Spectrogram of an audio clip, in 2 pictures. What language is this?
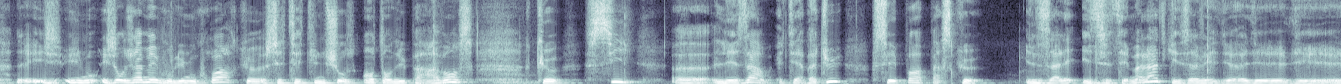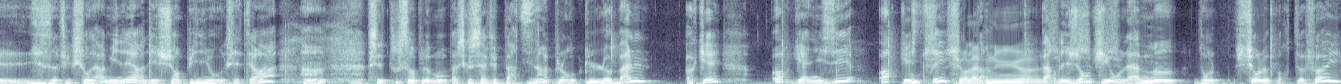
French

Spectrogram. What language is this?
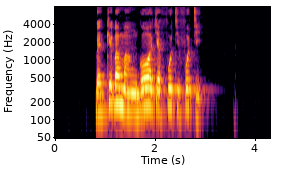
Borgu Fulfulde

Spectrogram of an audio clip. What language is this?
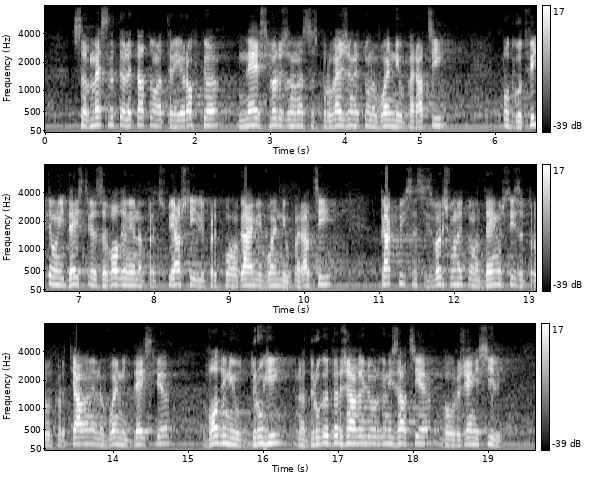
Bulgarian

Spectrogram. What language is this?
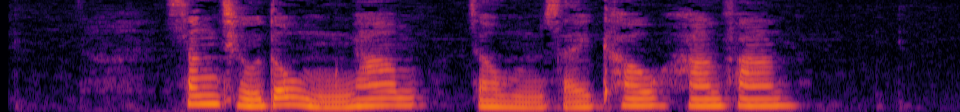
Cantonese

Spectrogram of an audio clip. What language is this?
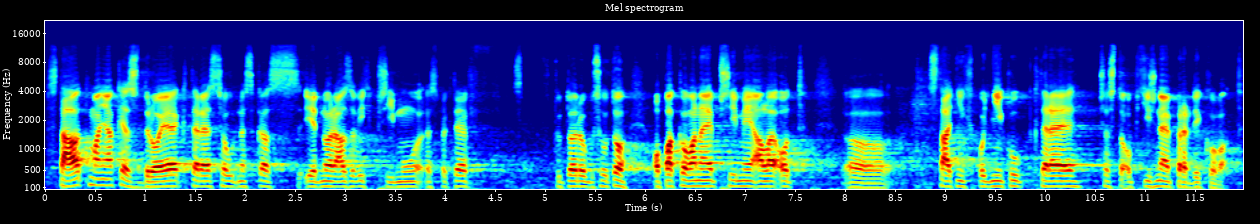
Czech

